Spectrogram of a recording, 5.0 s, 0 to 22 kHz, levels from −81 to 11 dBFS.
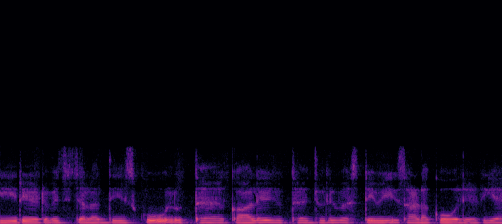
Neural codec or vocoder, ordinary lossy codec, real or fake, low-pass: none; none; real; none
